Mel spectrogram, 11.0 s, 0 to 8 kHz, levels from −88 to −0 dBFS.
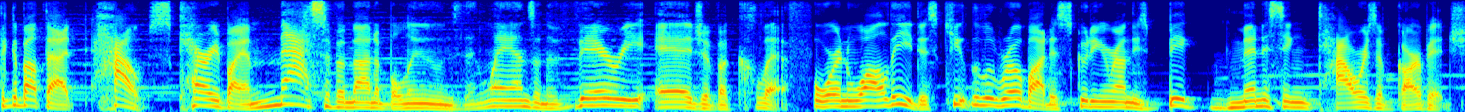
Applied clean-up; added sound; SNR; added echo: none; none; none; none.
